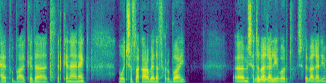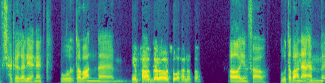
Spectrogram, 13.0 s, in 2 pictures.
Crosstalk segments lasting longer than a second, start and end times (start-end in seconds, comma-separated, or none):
none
